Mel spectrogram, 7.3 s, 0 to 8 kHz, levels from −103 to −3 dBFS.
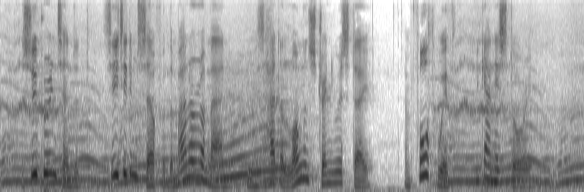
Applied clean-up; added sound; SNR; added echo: none; Motorcycle; 4 dB; none.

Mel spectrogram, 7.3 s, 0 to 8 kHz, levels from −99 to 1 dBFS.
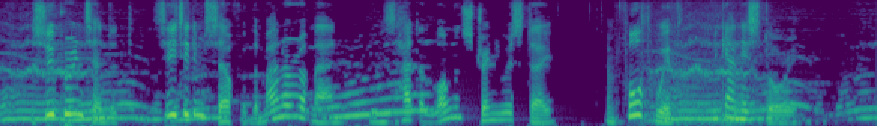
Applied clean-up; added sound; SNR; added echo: classical method spectral subtraction.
